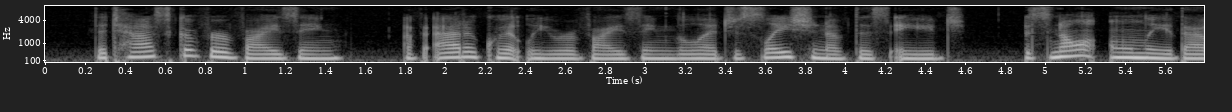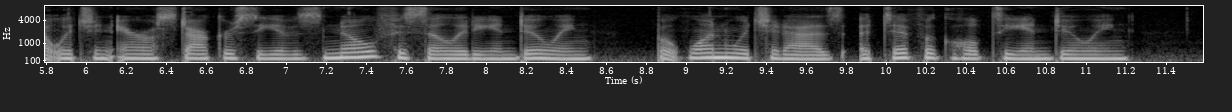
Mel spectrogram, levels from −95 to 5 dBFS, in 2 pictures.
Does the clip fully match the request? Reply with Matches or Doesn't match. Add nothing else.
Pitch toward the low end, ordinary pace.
Doesn't match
